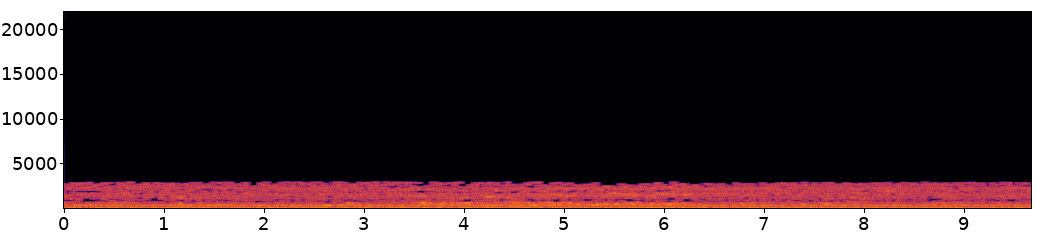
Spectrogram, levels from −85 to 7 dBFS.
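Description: Throughout, nothing sounds above 3 kHz. Heavy, watery swirling smears everything. This is likely MP3 compression at a starved bitrate, which fits about 8 kbps.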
